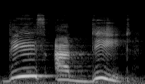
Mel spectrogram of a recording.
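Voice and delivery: loud, slow, each word held; slow dictation. Shown as a demonstration. Teacher repeating it for the last time, slow dictation. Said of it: "For the last time".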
